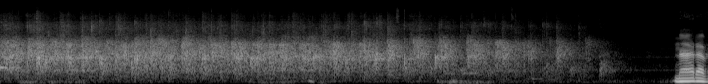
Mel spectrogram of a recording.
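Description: An audience applauds in a hall, then the applause fades.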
